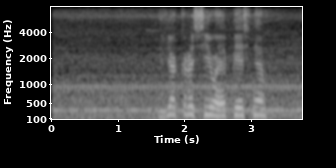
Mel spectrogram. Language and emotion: Russian, positive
